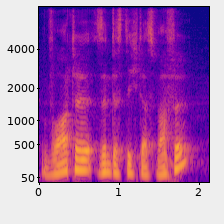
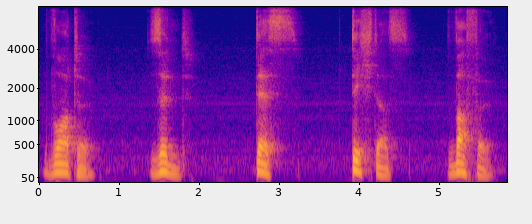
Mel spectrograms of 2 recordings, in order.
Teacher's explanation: man spricht jedes Wort in diesem Satz, als wäre dahinter ein geschriebener Punkt · Shown in: second take · Term: auf Punkt sprechen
